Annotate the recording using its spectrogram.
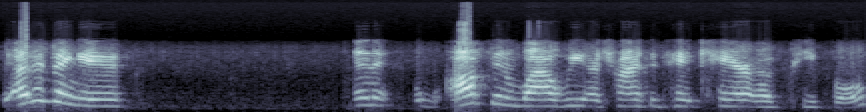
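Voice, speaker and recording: A woman's intonation is lively, and she keeps a moderate pace. Her pauses are long and frequent. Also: fairly high pitch for a woman. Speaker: church leadership trainer. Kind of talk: webinar presentation. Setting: online webinar.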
